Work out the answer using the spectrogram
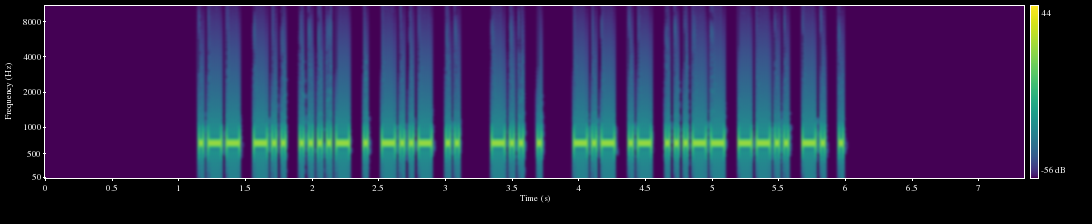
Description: Morse code, heard as a keyed tone, about 36 wpm, 690 Hz. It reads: WD4EXI DE KA3ZNE
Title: USA Callsign DE Callsign - 6 Characters - 35wpm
